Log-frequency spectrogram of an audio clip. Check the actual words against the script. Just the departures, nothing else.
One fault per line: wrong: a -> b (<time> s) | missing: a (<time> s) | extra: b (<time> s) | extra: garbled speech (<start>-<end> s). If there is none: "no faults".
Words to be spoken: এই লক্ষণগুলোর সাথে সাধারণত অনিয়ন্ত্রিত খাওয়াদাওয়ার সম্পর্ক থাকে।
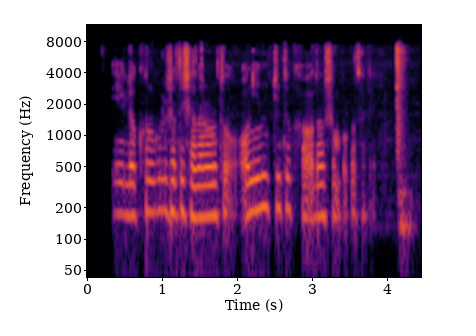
no faults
